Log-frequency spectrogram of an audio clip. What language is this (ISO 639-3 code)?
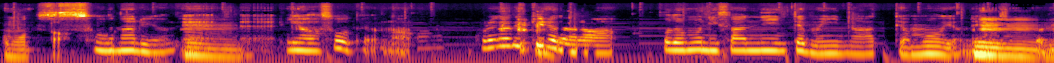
jpn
